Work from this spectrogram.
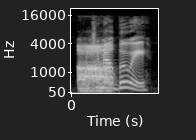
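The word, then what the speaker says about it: Jamelle Bouie: You guys probably know how to pronounce it. I've never said it out loud. Is it Jamel? Jamel Bowie.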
